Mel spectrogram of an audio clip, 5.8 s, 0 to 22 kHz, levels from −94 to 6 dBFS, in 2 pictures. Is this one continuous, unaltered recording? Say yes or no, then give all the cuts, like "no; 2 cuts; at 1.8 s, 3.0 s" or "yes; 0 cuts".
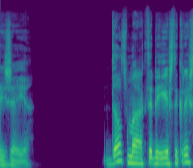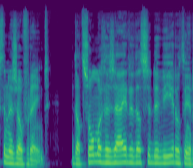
yes; 0 cuts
